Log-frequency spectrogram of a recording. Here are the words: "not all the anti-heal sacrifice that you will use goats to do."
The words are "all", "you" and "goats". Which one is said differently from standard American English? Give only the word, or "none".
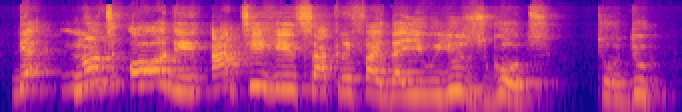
goats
